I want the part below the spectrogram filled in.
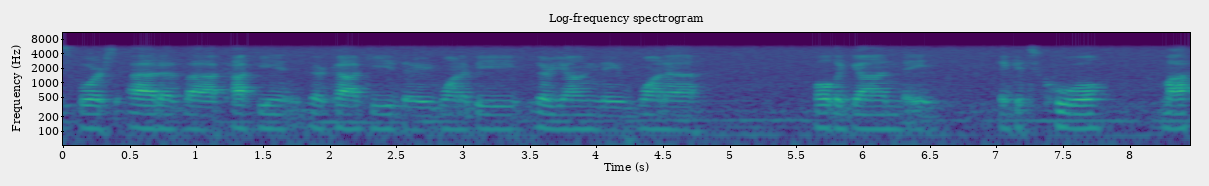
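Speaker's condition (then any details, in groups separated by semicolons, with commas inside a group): No condition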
